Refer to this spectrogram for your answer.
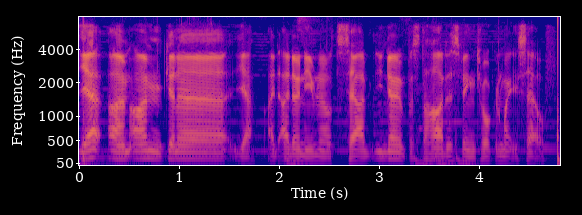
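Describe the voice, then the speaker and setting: Music plays behind a man at medium pitch. He speaks at a very fast pace with fairly even intonation. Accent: Channel Islands. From Channel Islands (Jersey). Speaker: streamer. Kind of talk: casual chat. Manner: loud.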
